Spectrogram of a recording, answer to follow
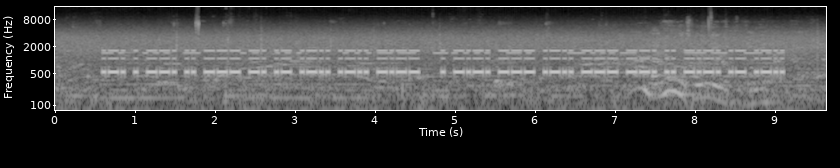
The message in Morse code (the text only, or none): REGIONALLY ECOLOGICAL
